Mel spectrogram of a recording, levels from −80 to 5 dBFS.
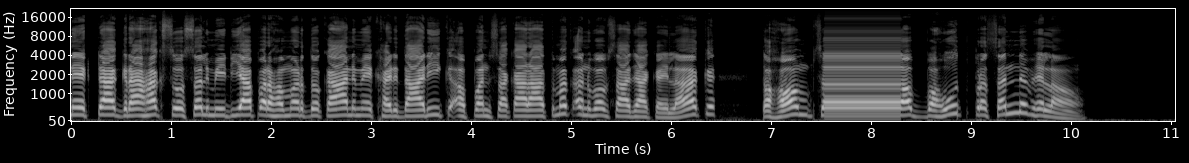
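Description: From 7.54 to 8.3 s, a system hang loop occurs. The computer or driver stalled while the audio hardware kept replaying the same small ring buffer, so one 10 ms slice of the speech repeats exactly, over and over, which points to a buffer about 10 ms long. Because the loop is so short, it comes out as a steady, flat buzz at 100 Hz. Normal sound resumes with "बहुत प्रसन्न", with little or no audio missing.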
